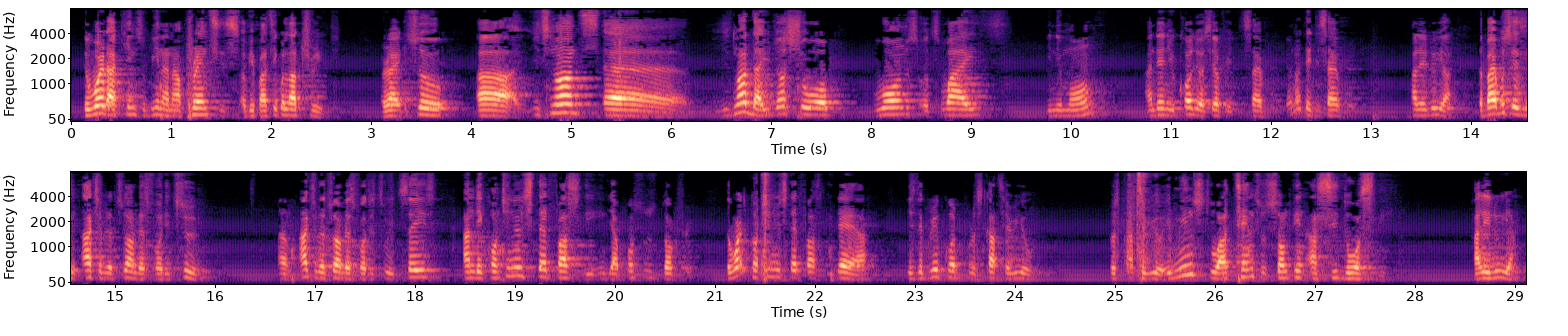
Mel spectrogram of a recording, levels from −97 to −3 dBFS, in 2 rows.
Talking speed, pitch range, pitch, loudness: 180 wpm, 135-185 Hz, 160 Hz, -19 LUFS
